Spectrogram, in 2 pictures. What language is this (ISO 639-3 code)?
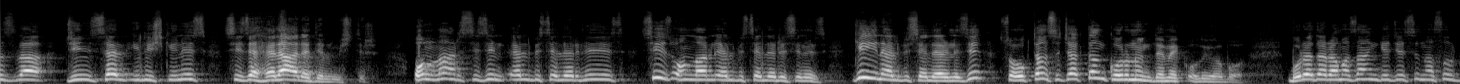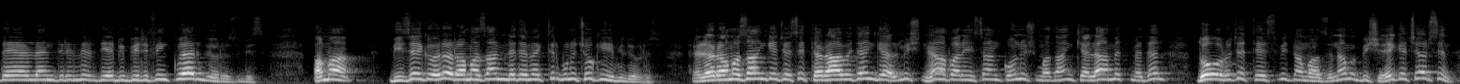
tur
